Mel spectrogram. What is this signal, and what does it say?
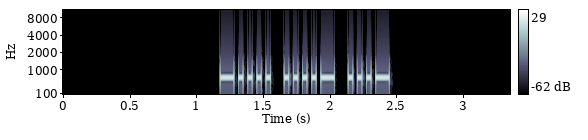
Morse code, heard as a keyed tone, about 34 wpm, 700 Hz. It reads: 64V
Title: All Cut Numbers - 3-Digit 35wpm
